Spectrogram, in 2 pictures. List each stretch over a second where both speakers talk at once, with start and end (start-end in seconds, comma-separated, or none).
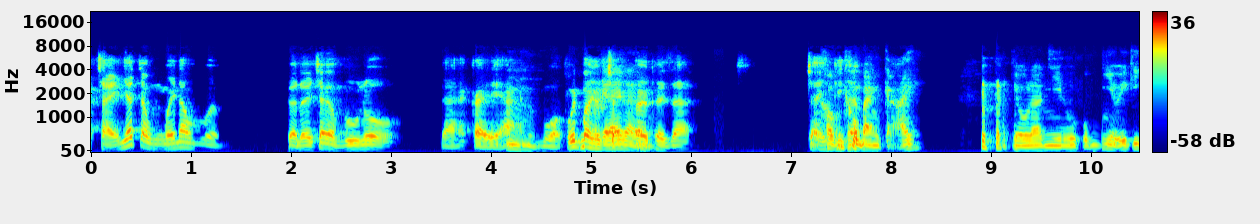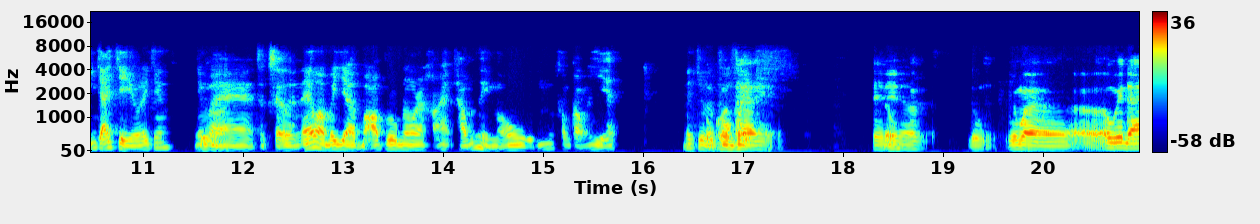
none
